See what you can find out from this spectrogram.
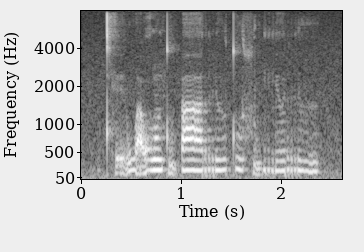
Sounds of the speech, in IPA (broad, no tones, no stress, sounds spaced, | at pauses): cʰ ḛ w a̰ ʁʷ ẽ tʷ ḭ ʔ aː r ʉ tʷ e sʷ ḭ rʲ ɵ r ɨ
